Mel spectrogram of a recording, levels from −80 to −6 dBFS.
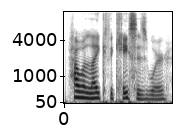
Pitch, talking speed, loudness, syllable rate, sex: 180 Hz, 185 wpm, -17 LUFS, 5.8 syllables/s, female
